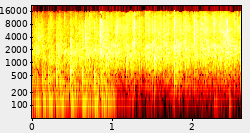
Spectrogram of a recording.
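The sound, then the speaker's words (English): Applause from a live audience welcoming a guest to the stage: dense, steady clapping that holds at an even loudness for about two and a half seconds. “Make some noise for Pat Bruner.”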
